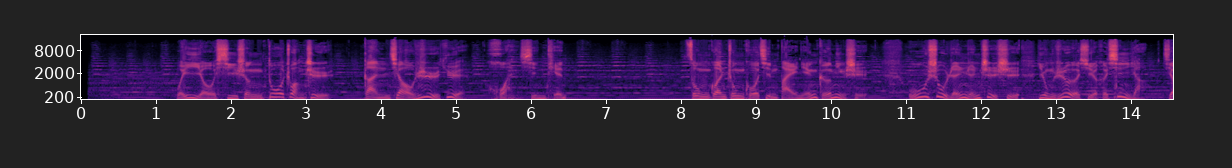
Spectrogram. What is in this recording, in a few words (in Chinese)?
中文 专题; 黎明前的枪声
